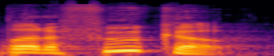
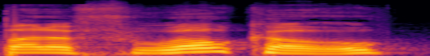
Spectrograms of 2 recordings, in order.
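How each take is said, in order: First: The third syllable sounds like 'foo'. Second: The third syllable sounds like 'fwo'. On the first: The speaker calls it right. "It's actually Daniel Buttafuoco. So an F O O" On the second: The speaker calls it wrong. "we called him Buttafuoco when he first joined, but that is incorrect"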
